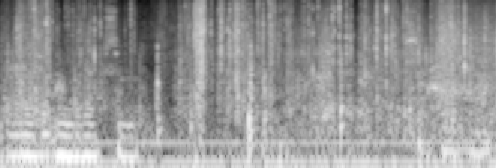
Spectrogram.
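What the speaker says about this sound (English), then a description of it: "so I have a large plastic bag, or large-ish" A large plastic bag crinkles and rustles continuously as it is handled up close, with scattered sharper crackles over a low background hum.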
